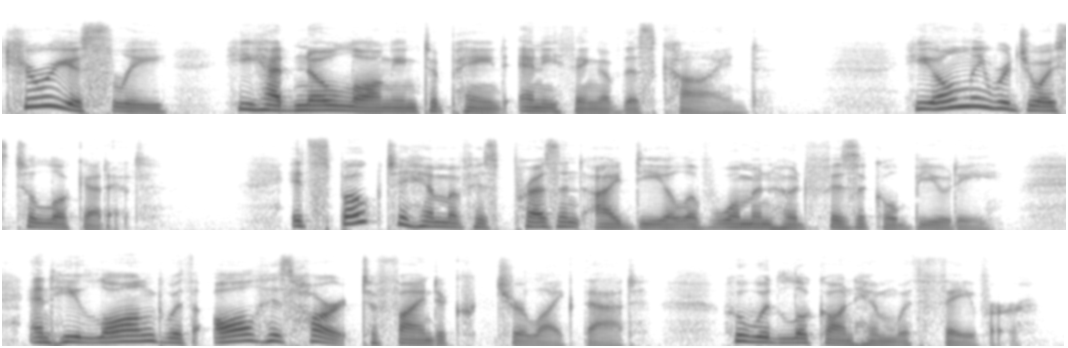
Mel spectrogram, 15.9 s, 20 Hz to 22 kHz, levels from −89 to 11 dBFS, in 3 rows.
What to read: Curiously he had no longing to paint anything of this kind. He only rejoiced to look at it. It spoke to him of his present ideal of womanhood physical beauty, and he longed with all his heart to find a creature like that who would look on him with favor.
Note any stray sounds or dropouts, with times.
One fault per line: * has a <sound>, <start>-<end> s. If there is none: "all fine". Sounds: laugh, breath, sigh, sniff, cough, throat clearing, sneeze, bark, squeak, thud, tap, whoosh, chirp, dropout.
* has a dropout, 13.0-13.1 s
